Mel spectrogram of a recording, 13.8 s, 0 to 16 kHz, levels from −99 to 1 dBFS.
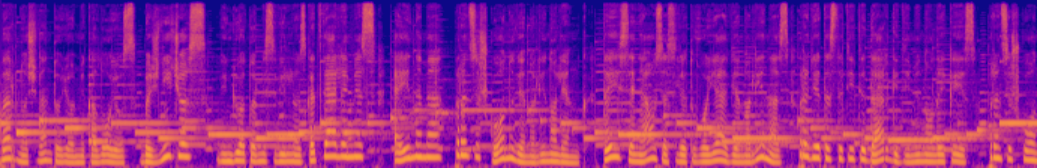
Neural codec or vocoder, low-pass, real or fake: none; 14.4 kHz; real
